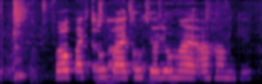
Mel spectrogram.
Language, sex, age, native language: Icelandic, male, 13, German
